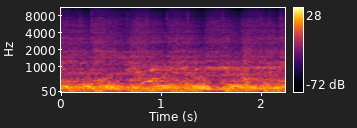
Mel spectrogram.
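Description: Metalcore band playing live and loud: distorted electric guitars over a drum kit, heard from within the crowd.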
